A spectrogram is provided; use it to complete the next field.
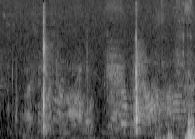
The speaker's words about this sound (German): Aber trotzdem mache ich den Deckel wieder zu.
